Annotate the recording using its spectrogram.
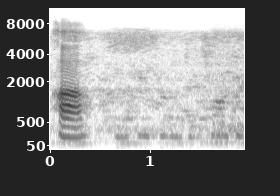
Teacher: तीसरा है विवृत स्वर, जिन्हें हम निम्न स्वर भी कहते हैं, जिनके उच्चारण में मुख सर्वाधिक खुला होता है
